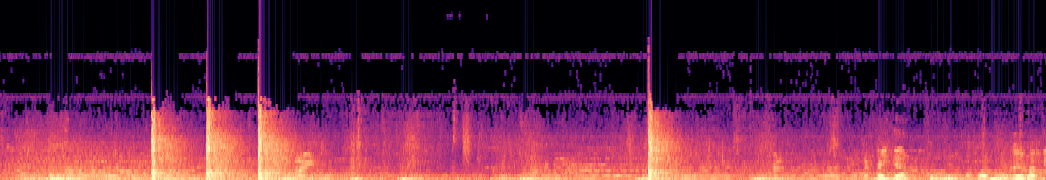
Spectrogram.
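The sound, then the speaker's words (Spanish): In a procession in Jaén, the knocker on the float of Nuestro Padre Jesús strikes sharply three times in quick succession to call the bearers, then once more a few seconds later. The strikes are loud, over a steady murmur of crowd and voices, as the float faces the second slope. “Nuestro Padre Jesús van a hacer de nuevo la llamada”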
